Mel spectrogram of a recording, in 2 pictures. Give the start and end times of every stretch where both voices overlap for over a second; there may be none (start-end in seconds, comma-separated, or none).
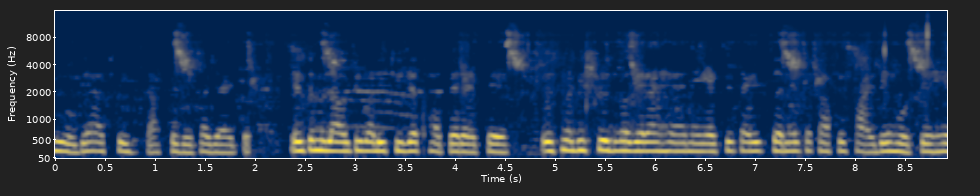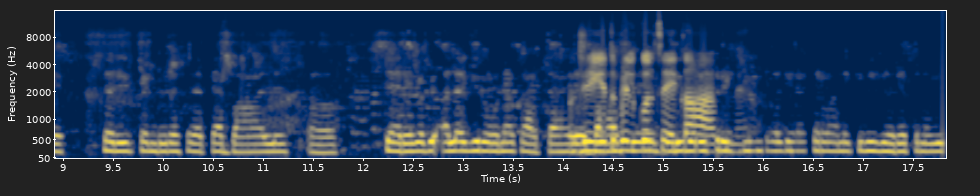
13.9-15.9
